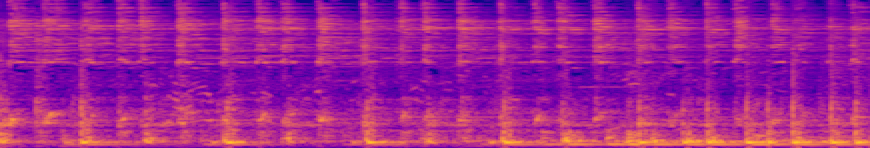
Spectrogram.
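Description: Odia folk dance music: drums and jingling metal percussion beating a fast, steady rhythm, about four to five strokes a second, over a steady low tone.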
